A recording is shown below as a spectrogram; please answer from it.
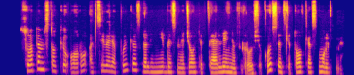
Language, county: Lithuanian, Vilnius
